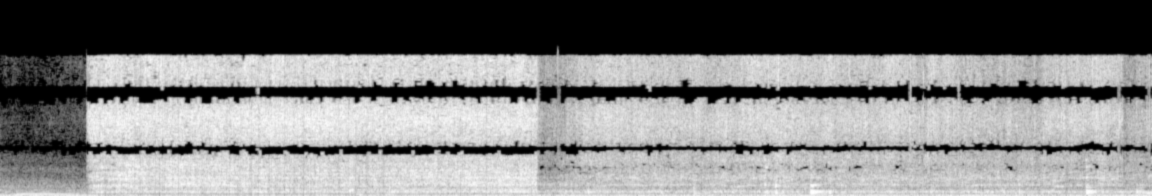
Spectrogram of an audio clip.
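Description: Blended spice paste of shallots, garlic, chilli, galangal, ginger and lemongrass sizzling as it fries in hot oil in a pot. The sizzle is loud for the first few seconds, then drops to a softer, steady sizzle with small crackles. This is the sauté stage, cooked until the oil separates.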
